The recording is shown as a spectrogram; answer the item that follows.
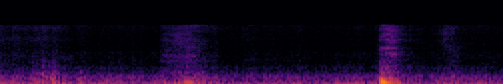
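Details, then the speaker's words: Snoring from a sleeping pug lying behind a podcast host during a recording: low, snorting breath noises recurring about every second, with one louder snort near the end. "Because there's a pug laying behind me, and he is snoring up a freaking storm, and it's ridiculous."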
